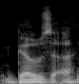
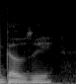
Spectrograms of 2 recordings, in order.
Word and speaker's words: Gose: G-O-S-E. Oh, if I read the label. – Yes, please. – Goza. Ghost, and then pronounced Goza. – Like so, Kaiser Sosa. Well, no. – But Goza, not Gozy.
